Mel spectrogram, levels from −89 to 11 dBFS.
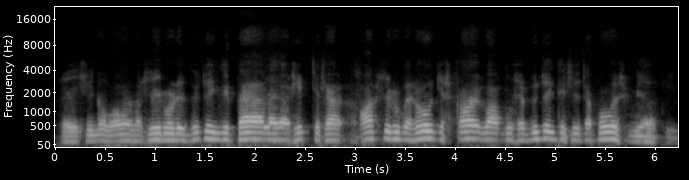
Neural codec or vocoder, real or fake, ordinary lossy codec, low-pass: codec, 44.1 kHz, 2.6 kbps, DAC; fake; none; 19.8 kHz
